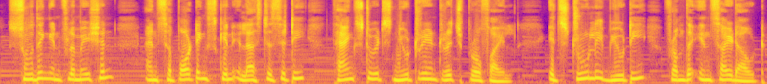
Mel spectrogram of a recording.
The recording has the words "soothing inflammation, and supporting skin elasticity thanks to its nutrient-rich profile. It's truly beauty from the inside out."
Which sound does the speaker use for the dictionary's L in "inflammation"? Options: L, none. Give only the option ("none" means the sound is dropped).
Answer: L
